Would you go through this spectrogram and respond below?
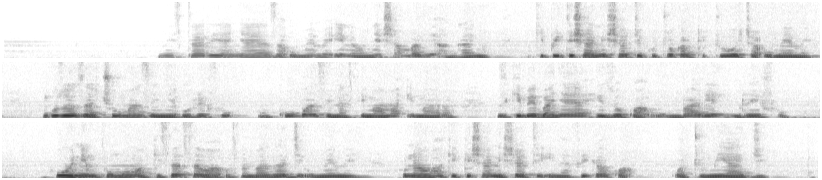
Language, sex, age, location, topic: Swahili, female, 18-24, Nairobi, government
